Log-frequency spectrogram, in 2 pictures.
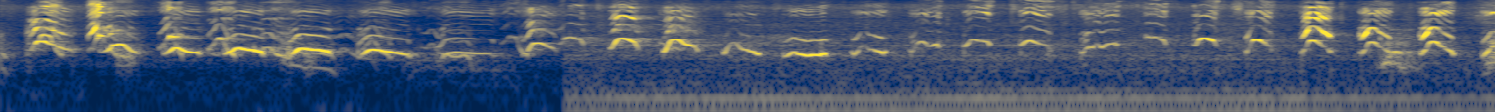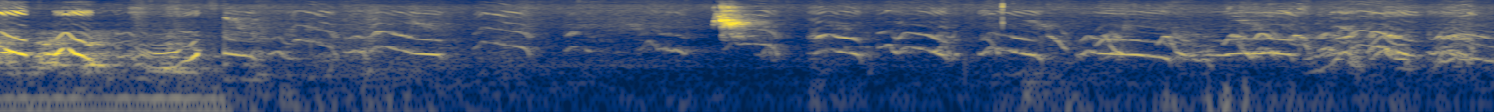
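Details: Ten one-month-old Jack Russell Terrier puppies playing on a back-yard lawn without their mother yip, whine and growl in rapid overlapping bursts.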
